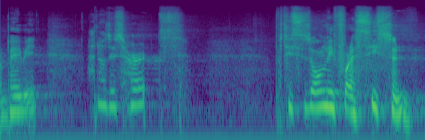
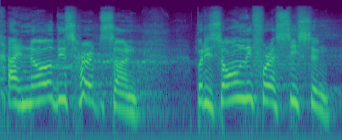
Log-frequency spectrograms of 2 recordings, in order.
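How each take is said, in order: First: Much softer, tender reassurance; gentle comfort. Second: The Father speaking. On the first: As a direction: hush a hurting child, close and soft. Dad comforting his crying daughter. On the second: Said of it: "the Father was speaking to me". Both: Retold or imitated.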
